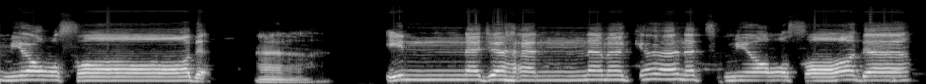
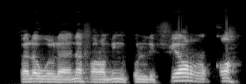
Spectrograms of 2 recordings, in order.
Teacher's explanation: Artinya setelah ra itu adalah huruf isti'la. Maka ra yang semestinya dibaca tarkik masuk dalam pengecualian, sehingga tidak dibaca tarkik tapi dibaca tebal.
